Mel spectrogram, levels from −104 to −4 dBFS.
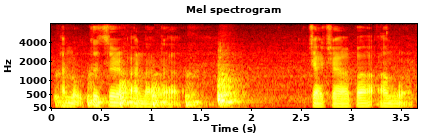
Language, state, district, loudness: Ao, Nagaland, Dimapur, -19 LUFS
